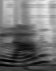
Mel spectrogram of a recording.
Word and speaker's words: lamb: Okay, so when letter B is followed by letter M, it becomes silent. We don't have to say lamb. No, we say lamb, Tom, nom, climb, Tom, and limb.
